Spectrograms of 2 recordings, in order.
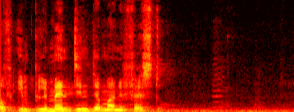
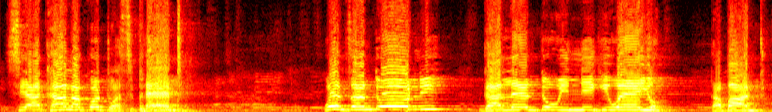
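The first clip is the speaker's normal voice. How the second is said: loud, raised political oratory building to a shout; impassioned rally speech; 6 semitones higher, 10 dB louder than usual. Real, not acted. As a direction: drive it home to the crowd, getting louder and higher.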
